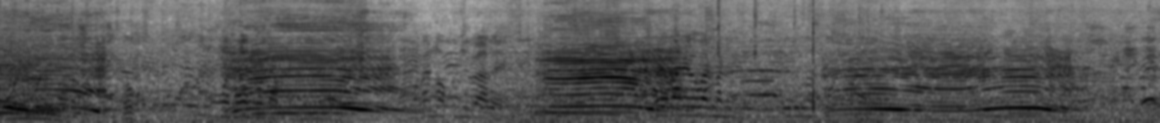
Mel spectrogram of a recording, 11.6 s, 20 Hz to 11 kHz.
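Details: Holstein Friesian cattle at the Ambari livestock market, Parbatipur, Dinajpur, Bangladesh, 20 August 2026, where bulls are sold: three drawn-out, wavering moos, each lasting one to two seconds, over constant crowd chatter and bargaining voices.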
